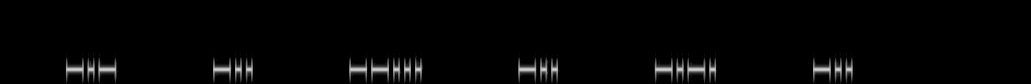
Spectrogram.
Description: Morse code, heard as a keyed tone, about 21 wpm, spaced as for 8 wpm, 700 Hz. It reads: KD7DCD
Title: USA Call Signs - 6 Characters - 6x Character Spacing - 22wpm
